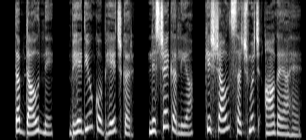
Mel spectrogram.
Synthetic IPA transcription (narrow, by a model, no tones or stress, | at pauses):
t̪ɐb̚d̪aːuːd̪ne | bʱeːd̪ijõkobʱeːd͡ʒkɐɾ | nɪʃt͡ʃəjkɐɾlija | kiʃaːuːlsɐt͡ʃmʊt͡ʃʰaːɡɐjaɦɛː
